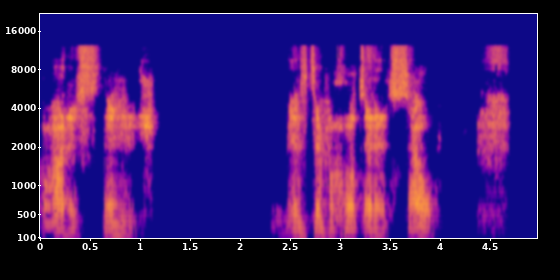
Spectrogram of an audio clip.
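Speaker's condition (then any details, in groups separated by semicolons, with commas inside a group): Muscular dystrophy; congenital, wheelchair user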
